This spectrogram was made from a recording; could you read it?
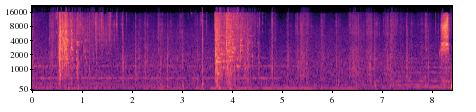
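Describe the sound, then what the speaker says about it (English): Clay pots shattering in the Wildwoods of the video game Avowed, with two sharp breaking crashes about three seconds apart over a low game ambience and music. "Smashing some pots."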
